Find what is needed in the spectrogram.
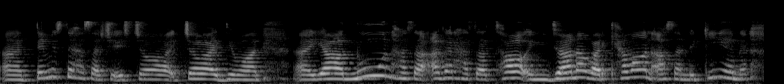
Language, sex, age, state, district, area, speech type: Kashmiri, other, 30-45, Jammu and Kashmir, Budgam, rural, spontaneous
